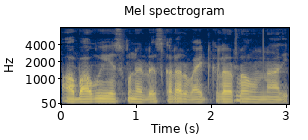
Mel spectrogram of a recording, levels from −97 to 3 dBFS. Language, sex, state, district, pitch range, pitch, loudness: Telugu, male, Telangana, Mahabubabad, 95-105 Hz, 105 Hz, -19 LUFS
